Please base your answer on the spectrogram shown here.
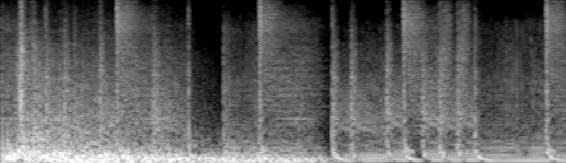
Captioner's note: thud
